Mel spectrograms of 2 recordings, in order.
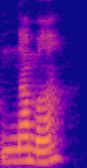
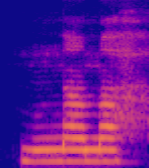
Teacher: So it's not nama, it's namah. Exhalation of air.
